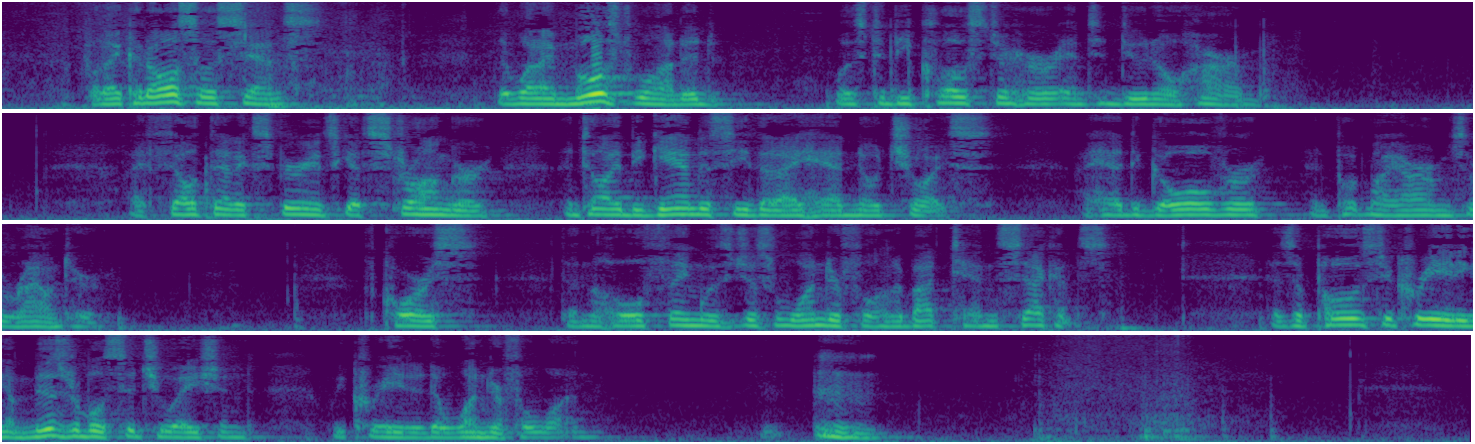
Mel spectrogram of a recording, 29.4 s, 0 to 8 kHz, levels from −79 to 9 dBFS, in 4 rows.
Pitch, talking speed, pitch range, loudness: 145 Hz, 150 wpm, 135-155 Hz, -21 LUFS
